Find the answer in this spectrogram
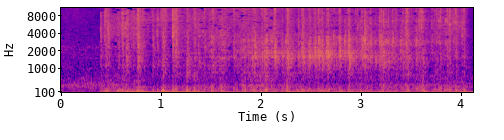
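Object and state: Corrugated cardboard sheet.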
